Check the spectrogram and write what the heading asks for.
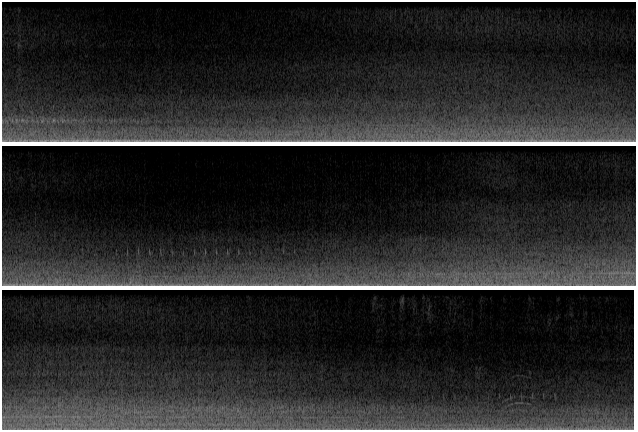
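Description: Large diesel dump trucks driving slowly past one after another, their engines rumbling. The low engine sound is strongest in the first several seconds and then eases a little.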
